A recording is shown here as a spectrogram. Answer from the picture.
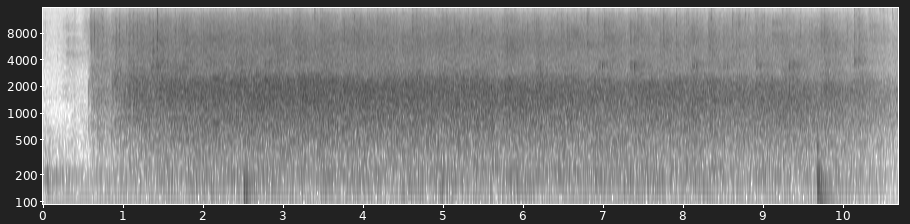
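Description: Large audience applauding in a hall, starting about half a second in and holding steady, easing a little near the end.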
